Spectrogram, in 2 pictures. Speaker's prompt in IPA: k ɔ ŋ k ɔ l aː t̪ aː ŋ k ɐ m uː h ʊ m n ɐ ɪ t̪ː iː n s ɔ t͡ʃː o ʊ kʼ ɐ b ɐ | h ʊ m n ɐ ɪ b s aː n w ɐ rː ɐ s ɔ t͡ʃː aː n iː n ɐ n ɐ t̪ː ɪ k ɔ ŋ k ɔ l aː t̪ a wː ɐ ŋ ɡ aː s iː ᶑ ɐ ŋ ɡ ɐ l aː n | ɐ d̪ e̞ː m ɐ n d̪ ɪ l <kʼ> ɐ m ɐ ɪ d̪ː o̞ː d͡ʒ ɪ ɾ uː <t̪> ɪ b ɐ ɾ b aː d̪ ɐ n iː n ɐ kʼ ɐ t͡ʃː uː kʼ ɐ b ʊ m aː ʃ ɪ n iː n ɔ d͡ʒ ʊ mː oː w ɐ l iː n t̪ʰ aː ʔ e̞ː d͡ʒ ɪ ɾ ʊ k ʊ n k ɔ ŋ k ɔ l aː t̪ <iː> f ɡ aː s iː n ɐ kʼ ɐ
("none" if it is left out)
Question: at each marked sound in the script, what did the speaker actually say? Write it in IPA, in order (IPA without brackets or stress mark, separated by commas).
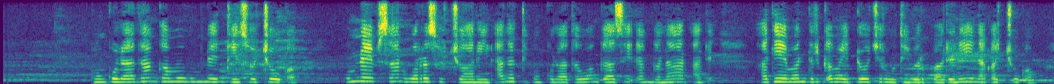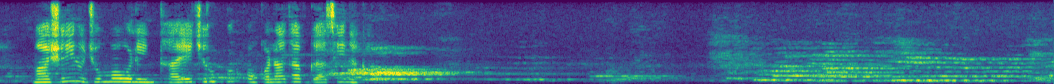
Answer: kʼ, t̪, aː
